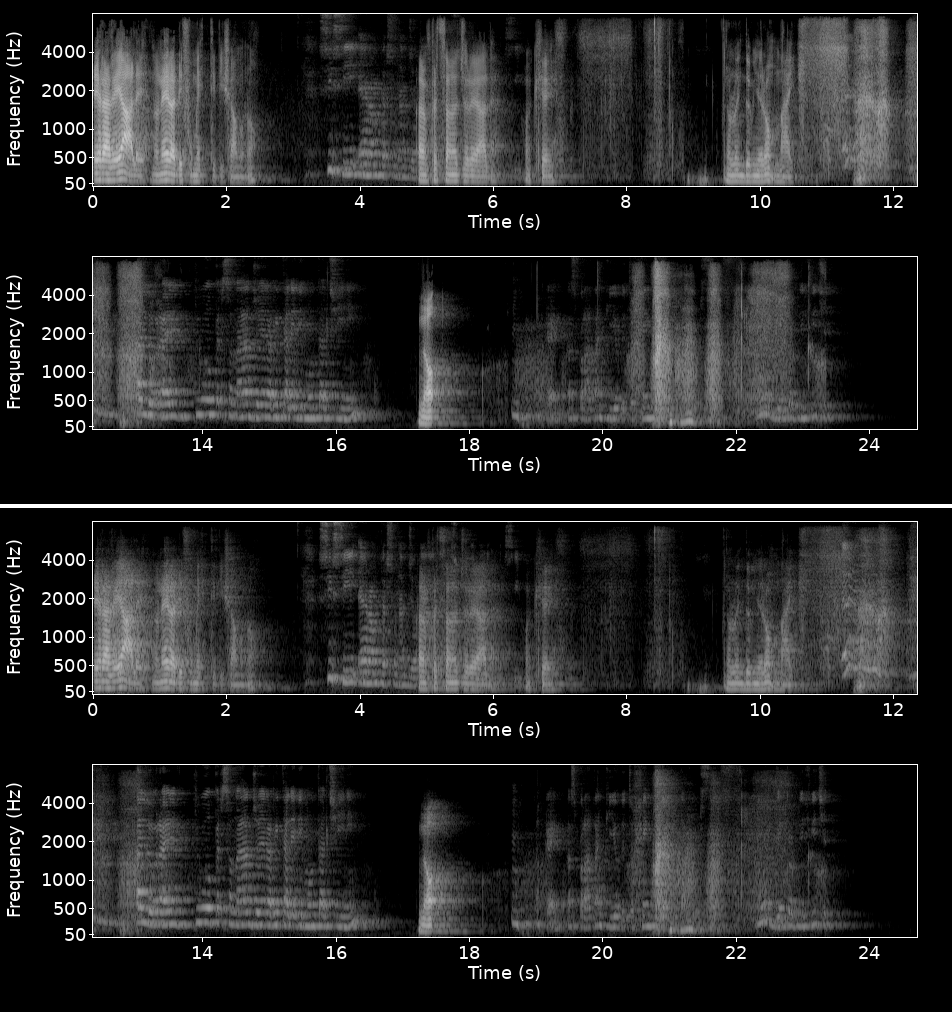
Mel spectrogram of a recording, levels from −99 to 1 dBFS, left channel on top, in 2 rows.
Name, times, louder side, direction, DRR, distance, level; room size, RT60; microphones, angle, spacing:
voice 1, 0.0-2.4 4.9-6.1 6.6-7.0 8.4-8.5 9.5-11.9 12.3-13.0 17.2-17.5 20.7-22.5, left 8 dB, 65° left, 0.3 m, -34 dB
voice 2, 3.1-6.5 11.2-16.5 18.6-23.4, right 1 dB, 30° right, 1.0 m, -52 dB
17.0 x 9.6 x 2.4 m
head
